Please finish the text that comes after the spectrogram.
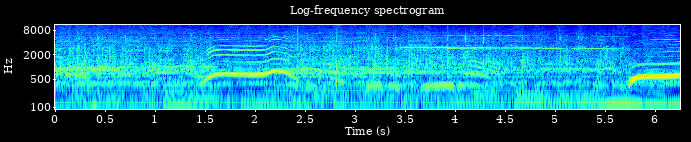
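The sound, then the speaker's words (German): An audience applauds to praise God as victor, a steady, dense wash of clapping, with voices calling out over it and a few rising whoops or shouts standing out above the noise. “Wollen wir ihm einen Applaus geben und sagen, Gott, du bist Sieger.”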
